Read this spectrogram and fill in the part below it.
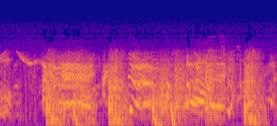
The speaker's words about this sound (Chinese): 陆阿狗被洋人打得趴在地上，就这样他怕惹恼洋人，真是让人啼笑皆非。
